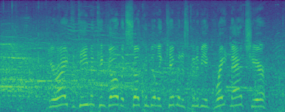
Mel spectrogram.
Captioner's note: crowd cheering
